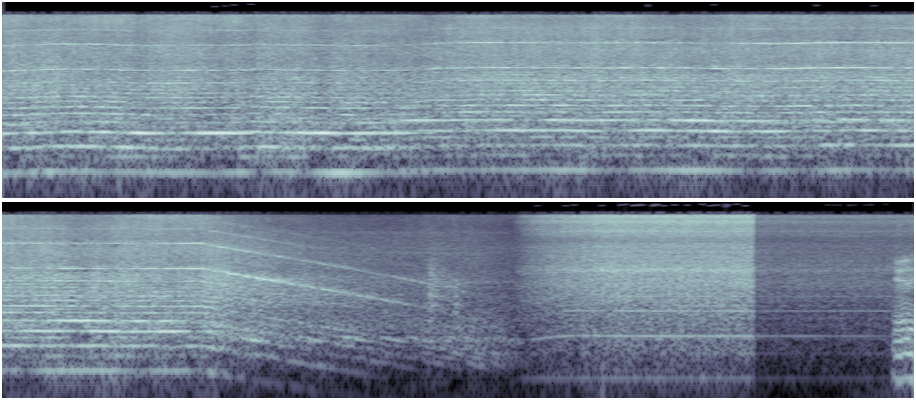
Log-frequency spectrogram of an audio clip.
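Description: A router with a round-over bit cutting along the edges of wooden work tables: a loud, steady high motor whine that drops in pitch partway through, then carries on after a short lull.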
